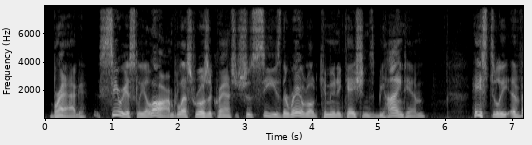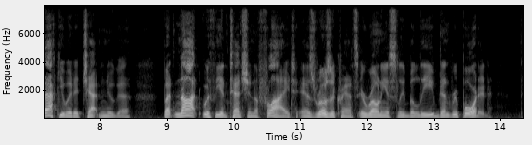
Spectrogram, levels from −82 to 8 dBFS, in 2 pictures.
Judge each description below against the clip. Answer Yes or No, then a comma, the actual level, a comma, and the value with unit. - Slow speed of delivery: Yes, slow, 115 wpm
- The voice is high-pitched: No, low, 125 Hz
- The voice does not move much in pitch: No, average, 5.3 semitones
